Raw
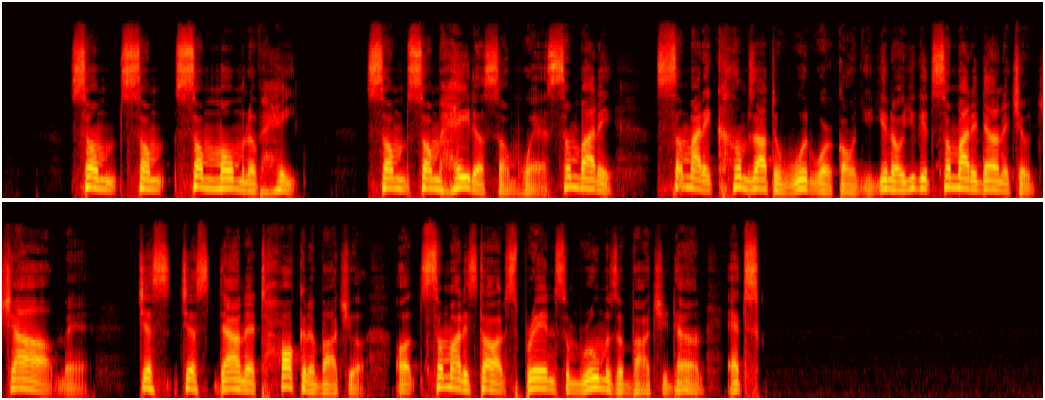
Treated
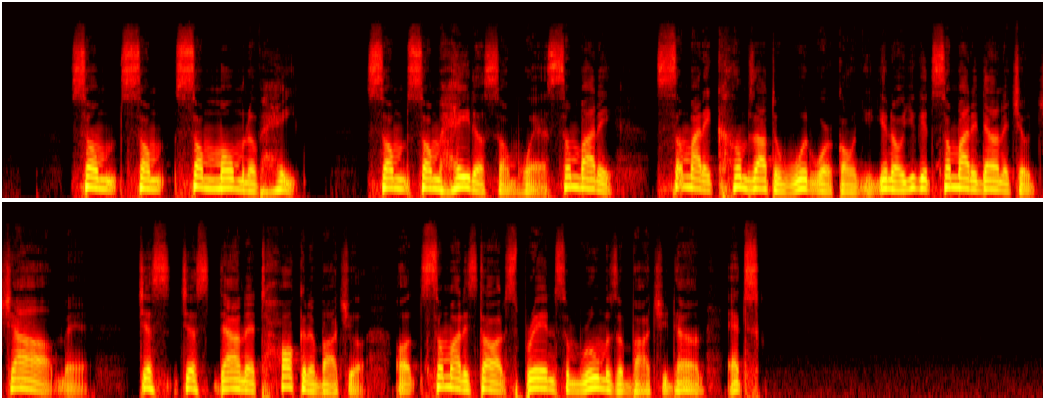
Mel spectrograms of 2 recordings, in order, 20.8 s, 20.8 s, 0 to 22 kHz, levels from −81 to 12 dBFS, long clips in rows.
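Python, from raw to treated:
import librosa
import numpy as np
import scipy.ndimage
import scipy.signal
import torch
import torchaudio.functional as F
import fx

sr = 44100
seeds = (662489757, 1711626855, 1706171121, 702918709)

y = fx.tilt_shelf(x, sr, db=8.5, hz=690.0)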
